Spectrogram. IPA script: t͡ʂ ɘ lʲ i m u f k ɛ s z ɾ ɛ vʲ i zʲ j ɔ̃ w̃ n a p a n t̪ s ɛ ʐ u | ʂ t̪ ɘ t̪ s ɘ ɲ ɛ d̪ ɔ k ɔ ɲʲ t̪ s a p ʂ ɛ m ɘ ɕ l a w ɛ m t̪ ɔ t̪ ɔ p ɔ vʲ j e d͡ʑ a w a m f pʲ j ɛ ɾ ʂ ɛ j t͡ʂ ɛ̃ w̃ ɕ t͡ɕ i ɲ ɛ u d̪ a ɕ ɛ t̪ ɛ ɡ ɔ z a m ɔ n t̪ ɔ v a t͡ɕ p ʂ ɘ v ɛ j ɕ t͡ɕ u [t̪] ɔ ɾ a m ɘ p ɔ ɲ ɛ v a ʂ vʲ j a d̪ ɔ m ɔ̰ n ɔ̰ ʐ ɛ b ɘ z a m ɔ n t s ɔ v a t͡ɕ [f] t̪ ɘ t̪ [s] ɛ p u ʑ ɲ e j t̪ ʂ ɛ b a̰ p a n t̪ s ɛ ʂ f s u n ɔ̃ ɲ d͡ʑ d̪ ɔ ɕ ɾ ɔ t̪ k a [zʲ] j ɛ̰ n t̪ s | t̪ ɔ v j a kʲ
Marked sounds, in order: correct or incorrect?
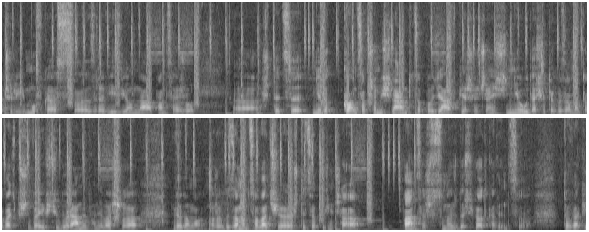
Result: incorrect, incorrect, correct, incorrect

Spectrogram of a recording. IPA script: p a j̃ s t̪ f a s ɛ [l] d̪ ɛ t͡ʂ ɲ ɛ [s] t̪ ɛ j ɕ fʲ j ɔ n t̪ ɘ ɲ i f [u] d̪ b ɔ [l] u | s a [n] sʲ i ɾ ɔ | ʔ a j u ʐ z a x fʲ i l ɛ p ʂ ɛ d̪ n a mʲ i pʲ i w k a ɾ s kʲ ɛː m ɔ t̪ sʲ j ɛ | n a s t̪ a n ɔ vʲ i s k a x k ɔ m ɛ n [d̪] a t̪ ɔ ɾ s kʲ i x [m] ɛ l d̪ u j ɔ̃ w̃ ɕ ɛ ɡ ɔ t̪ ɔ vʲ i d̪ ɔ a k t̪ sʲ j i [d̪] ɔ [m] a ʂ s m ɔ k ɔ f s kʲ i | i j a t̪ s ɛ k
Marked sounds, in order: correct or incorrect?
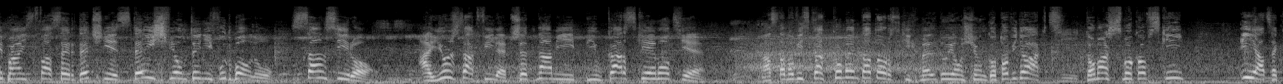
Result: incorrect, correct, correct, correct, correct, incorrect, correct, incorrect, correct

